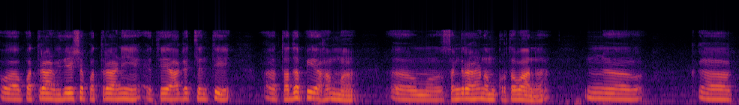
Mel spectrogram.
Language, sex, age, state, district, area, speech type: Sanskrit, male, 60+, Karnataka, Bellary, urban, spontaneous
